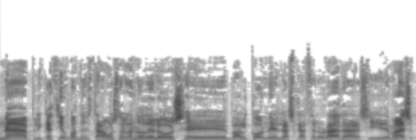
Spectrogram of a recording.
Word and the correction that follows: caceroladas: una aplicación para hacer caceloradas. ¿Cómo se dice? Caceroladas.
